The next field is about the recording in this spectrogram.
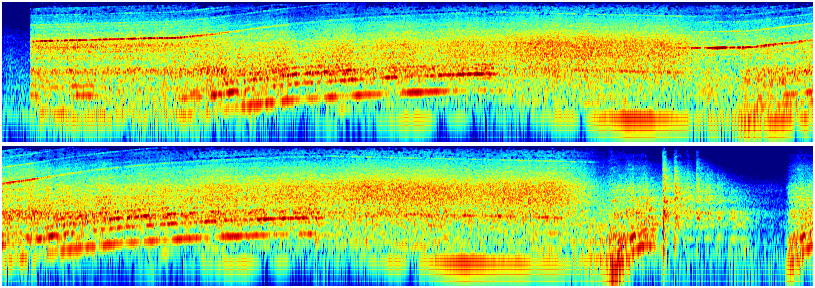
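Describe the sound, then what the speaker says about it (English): A tuned car with a downpipe and moderate burble tune revs hard on a dyno, making two loud, long rising engine pulls that drop back between runs, then a final lift-off and quick fade, with no voices. "Time for some dyno hits after the tune's on."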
